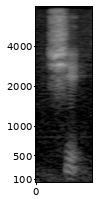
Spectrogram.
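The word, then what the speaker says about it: 四: Fourth layer, as you may notice, the word for in Japanese is mean shi, which means the same pronunciation as the word of death.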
